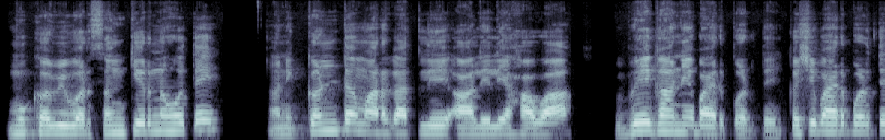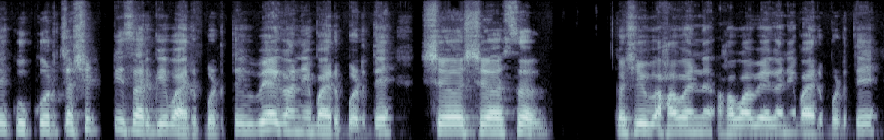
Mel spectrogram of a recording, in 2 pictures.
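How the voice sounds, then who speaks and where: A man's voice: a little high, fairly quick, darkish tone. A man teaching an exam-prep grammar lesson, firing questions at his students and answering them himself, repeating key words.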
